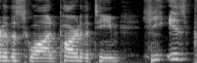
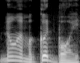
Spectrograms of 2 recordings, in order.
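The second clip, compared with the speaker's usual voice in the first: put-on smarmy character voice, lower; 4 semitones lower than usual. Imitating a smarmy double agent's reveal: smarmy Geoffrey St. John voice. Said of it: "It's just like".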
